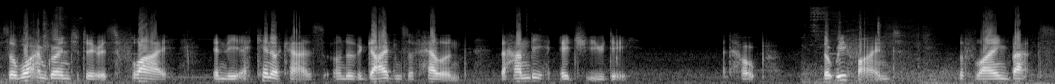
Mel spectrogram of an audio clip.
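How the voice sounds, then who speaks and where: As host of a sci-fi game roleplay, a man narrates in the voice of a curious, earnest space explorer, using measured, formal, theatrical phrasing. His voice is medium-pitched, gravelly and fairly bright, with fairly even intonation. The low-quality recording carries a little hiss or hum.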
